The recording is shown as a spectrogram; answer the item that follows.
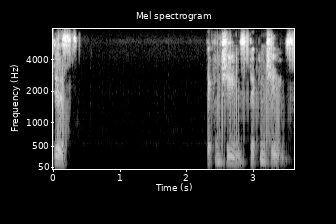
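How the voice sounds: This woman talks at a fairly slow pace with a low pitch, vocal fry, a slightly husky edge and a fairly bright tone.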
